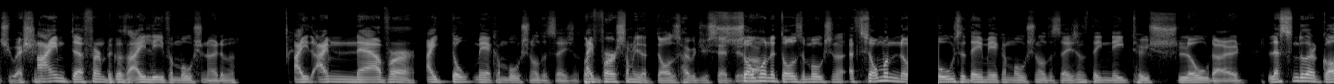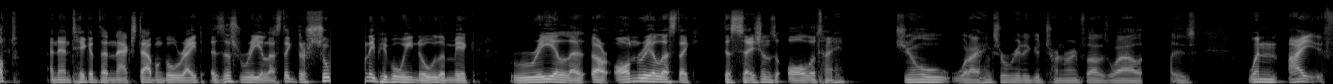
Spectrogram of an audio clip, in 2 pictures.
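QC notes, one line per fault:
9.08–9.39 s, 16.64–16.99 s and 24.76–25.05 s, Bluetooth stall: the speech drops to clean silence for about 0.31 s, 0.35 s and 0.29 s, then resumes. This is likely a wireless link pausing while delayed packets were resent. Unlike a glitchy click, each gap is a tidy pause.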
